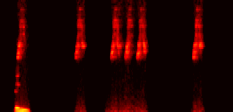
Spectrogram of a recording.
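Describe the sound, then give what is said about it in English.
A chirping cat toy gives short, high, bird-like chirps in irregular bursts, faint apart from one louder opening sound, with a quick cluster of three in the middle. “Does anyone else hear chirping? Yeah, I'm here. Oh, yeah, that's a cat toy.”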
